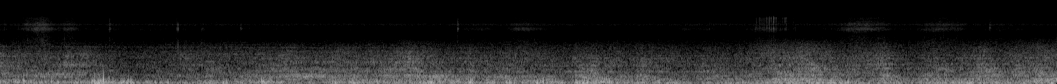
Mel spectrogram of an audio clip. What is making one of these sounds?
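A fishing reel clicks as a line is wound in.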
